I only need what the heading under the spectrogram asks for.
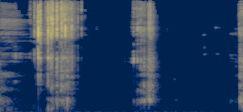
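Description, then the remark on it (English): A loud crunching bite, followed by two shorter crunchy chews after brief silences, crisp and sharp against an otherwise quiet background with no talking. “Second ASMR crunch.”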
